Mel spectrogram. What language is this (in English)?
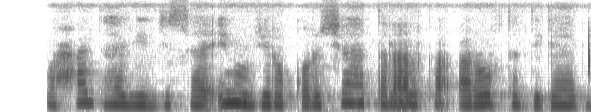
Somali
